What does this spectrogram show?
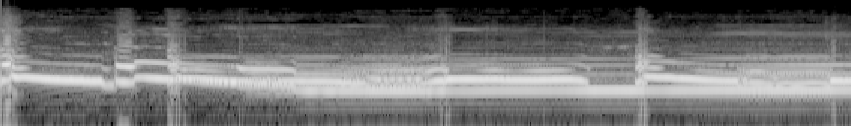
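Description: Timber wolves give long, smooth howls that slide gently in pitch, with two voices overlapping.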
